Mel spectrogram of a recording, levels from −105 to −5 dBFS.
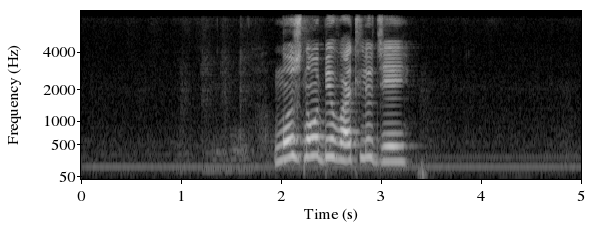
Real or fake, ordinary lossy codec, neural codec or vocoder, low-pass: real; none; none; 7.2 kHz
